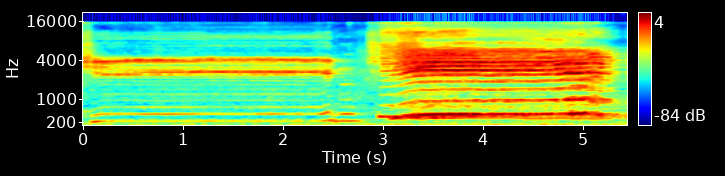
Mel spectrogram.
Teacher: জিহ্বার মাঝের অংশ এবং উপরে তালুর সাথে মিলে কি উচ্চারণ হয়? শিন উচ্চারণ। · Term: শিনের উচ্চারণ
